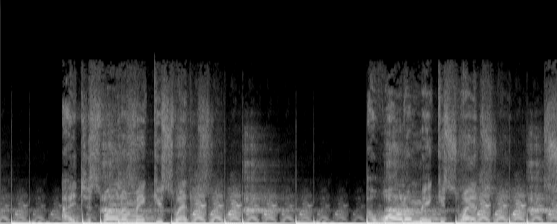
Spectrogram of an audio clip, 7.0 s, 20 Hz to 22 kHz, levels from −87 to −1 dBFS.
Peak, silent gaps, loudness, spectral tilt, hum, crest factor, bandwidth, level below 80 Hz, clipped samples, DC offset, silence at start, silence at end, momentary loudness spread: -2 dBFS; none; -13 LUFS; -7.5 dB/octave; none; 8 dB; 12 kHz; -16 dBFS; under 0.1%; under 0.1%; 0 s; 0 s; 3 LU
